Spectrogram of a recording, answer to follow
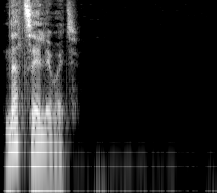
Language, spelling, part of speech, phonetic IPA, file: Russian, нацеливать, verb, [nɐˈt͡sɛlʲɪvətʲ], Ru-нацеливать.ogg
- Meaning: to aim (to point or direct a missile weapon)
